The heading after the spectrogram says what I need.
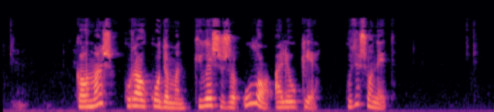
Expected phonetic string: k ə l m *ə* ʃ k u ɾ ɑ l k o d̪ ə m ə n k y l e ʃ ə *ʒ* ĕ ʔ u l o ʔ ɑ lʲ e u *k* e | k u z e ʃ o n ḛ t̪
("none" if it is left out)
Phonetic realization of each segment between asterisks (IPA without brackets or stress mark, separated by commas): ɑ, ʒ, k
